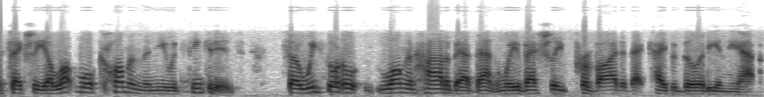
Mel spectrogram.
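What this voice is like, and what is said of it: A noticeable, appealing accent. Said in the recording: “Just with that accent alone, I know we're going to get at least another 1,000 listeners.”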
